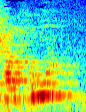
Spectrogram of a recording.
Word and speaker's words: کپور: مرحوم همایی در حاشیه کتاب التفهیم میگوید تلفظ اصلیش کپور و با لفظ کفاره عربی یک ریشه دارد.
